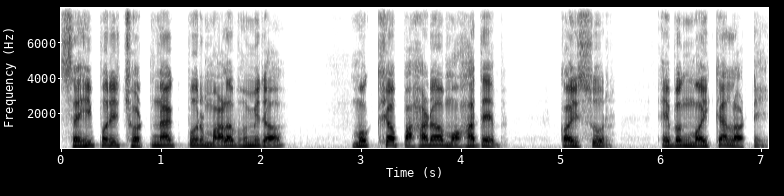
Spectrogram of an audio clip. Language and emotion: Odia, neutral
